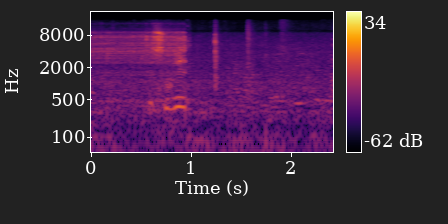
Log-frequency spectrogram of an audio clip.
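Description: A steady high hiss that cuts off suddenly about a second in, with a brief voice sound just before it stops, followed by a sharp click of a computer keyboard key and a couple of fainter key clicks.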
